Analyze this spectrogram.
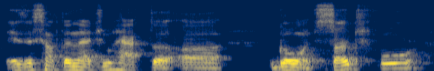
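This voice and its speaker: A man's voice: medium pitch, big pitch swings, moderate pace, a little mellow. A man hosting a podcast, asking questions in a hesitant, casual way with many fillers. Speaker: podcast host. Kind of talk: casual interview.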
